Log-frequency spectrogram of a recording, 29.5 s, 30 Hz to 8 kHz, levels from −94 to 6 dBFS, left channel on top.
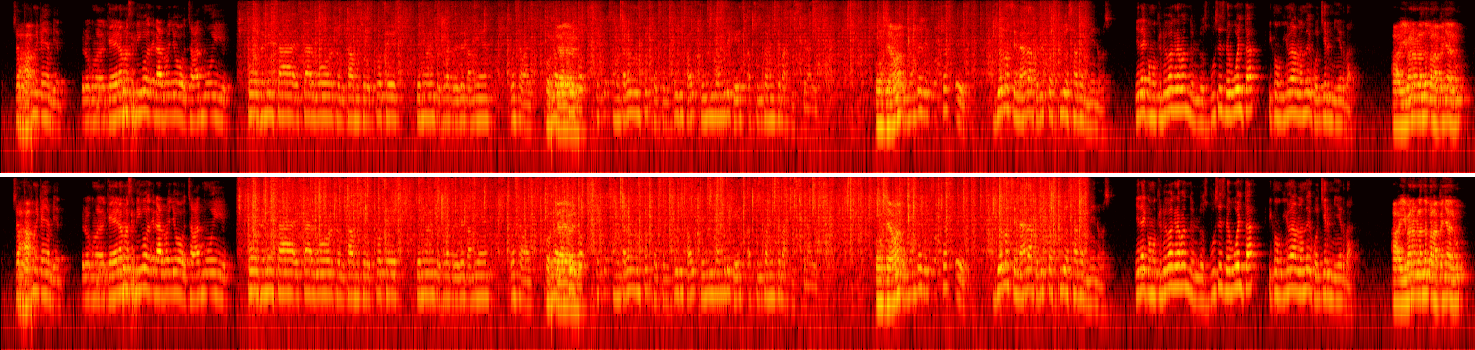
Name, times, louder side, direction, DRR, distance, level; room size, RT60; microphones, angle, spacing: voice 1, 0.3-1.2 1.6-4.5 4.9-8.0 8.3-9.8 10.2-10.6 11.0-16.4 18.0-19.4 19.8-22.2 22.7-25.1 25.4-27.0, right 2 dB, 20° right, 6 dB, 2.5 m, -35 dB
sound 1, 4.7-21.8, right 9 dB, 65° right, 1.8 m, -39 dB
voice 2, 10.9-11.6 17.5-18.1 27.8-29.2, right 2 dB, 40° right, -2 dB, 4.2 m, -30 dB
16.0 x 13.0 x 5.2 m, 0.43 s
head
